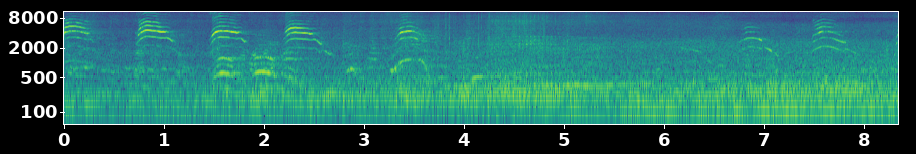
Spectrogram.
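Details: Abandoned kitten meowing: high, arched, harmonic-rich mews repeated in quick bursts, about four in the first few seconds, then a quieter stretch before two more cries near the end, over a low background murmur.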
